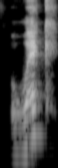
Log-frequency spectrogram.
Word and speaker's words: Wyc: I can't pronounce his last name. Wick is Wick, right?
